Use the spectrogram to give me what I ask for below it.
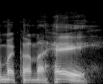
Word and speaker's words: McConaughey: the second name mcconnell hey rhymes with what would madonna say so so i know you're matthew mcconaughey but do i know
